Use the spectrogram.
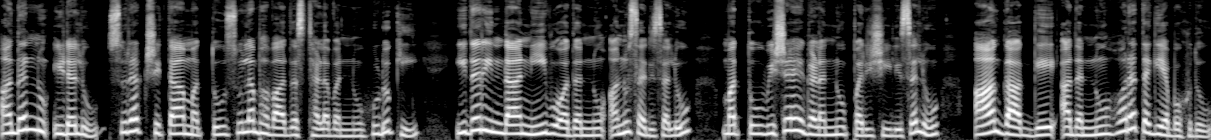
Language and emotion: Kannada, neutral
